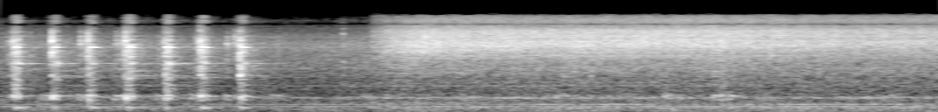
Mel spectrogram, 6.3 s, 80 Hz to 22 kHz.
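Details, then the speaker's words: Injector pop test at about 105 bar on a 1939 Caterpillar D4 D4400 diesel, done at a fuel-injection specialist: six crisp, even pops about four a second, then a clean spray hiss. There is no dribble or seeping and the seat is probably healthy. "that's a beautiful chatter on these inder eggs that's a good one that sounds really good"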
